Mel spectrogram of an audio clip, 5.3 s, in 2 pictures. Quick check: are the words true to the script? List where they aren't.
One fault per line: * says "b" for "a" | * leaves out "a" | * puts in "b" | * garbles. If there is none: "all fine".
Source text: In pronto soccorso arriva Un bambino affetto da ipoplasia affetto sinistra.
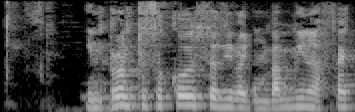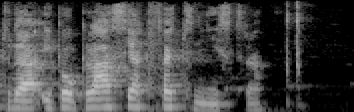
all fine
